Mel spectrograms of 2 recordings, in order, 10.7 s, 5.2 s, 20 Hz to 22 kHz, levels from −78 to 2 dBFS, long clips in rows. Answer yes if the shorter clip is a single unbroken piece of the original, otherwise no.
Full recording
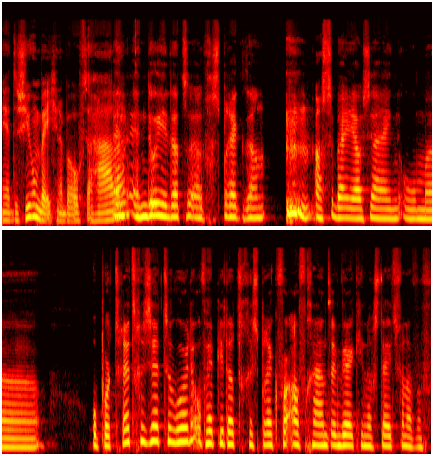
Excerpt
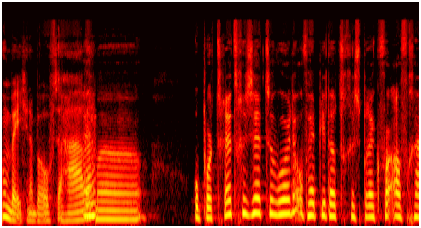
no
